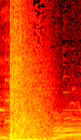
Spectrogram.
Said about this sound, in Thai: แล้วลูกหมูป่าก็ได้ยินเสียงปืนหมูป่าได้ตกใจหันมาทางเสียงนั้น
